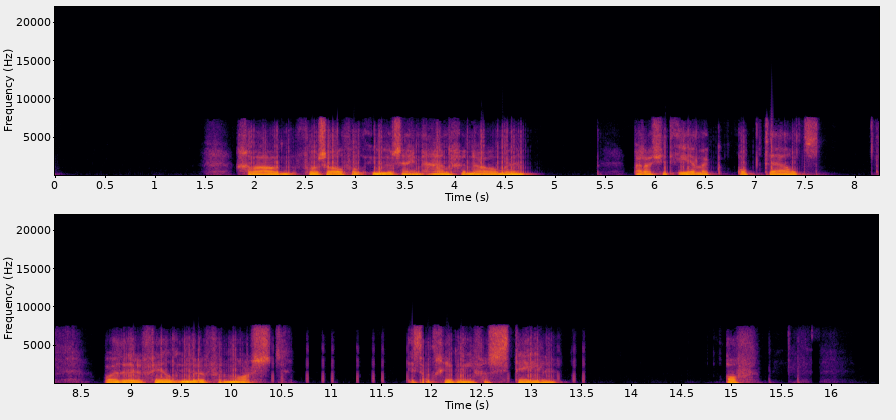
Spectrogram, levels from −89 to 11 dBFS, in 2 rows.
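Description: Throughout the speech runs with a block size mismatch (padded). One stage writes shorter blocks than the next reads, and each block's remainder is zero-filled. The resulting gap repeats at 43.1 Hz, heard as a steady buzz. Playback is slowed to 0.938 times normal speed, which fits 1024-sample reads fed by blocks of about 960 samples.

From 10.42 to 13.54 s, GSM signalling bursts appear. A nearby 2G phone transmitting short groups of radio bursts is rectified by the audio circuit, producing a galloping dit-dit-dit of 217 Hz buzzes about 25 dB below the speech.

At 11.93 s one AMR frame is lost, 20 ms long. The decoder conceals it by repeating the last good pitch and vocal tract parameters at falling gain, so the gap is heard as a brief dip or warble.

From 15.81 to 15.91 s four consecutive lost AMR speech frames, 80 ms in total, are concealed the same way. Because the stream is wideband, the sound drops to near silence within two frames, and the speech returns weak or rough for a moment. 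The AMR-WB codec itself runs at 12.65 kbit/s with light coding damage.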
